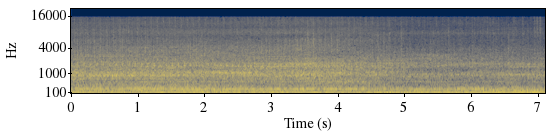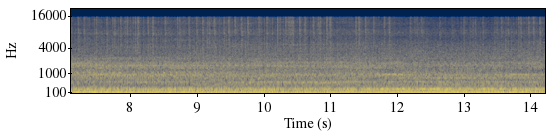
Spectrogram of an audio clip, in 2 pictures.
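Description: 1953 Land Rover Series I's 2-litre four-cylinder petrol engine idling steadily with the choke partly pushed in.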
